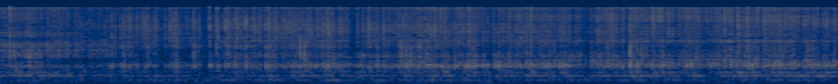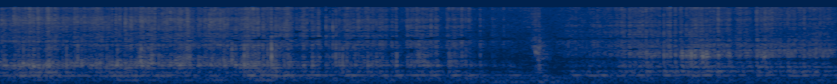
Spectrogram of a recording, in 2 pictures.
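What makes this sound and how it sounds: A small wooden mini rake, held in a hand with long nails, is drawn back and forth through fine white sand in a black round tray, making lines. It gives a steady, grainy scraping hiss centered in the midrange with some bright grit. The sound briefly softens near the end before picking up again.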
